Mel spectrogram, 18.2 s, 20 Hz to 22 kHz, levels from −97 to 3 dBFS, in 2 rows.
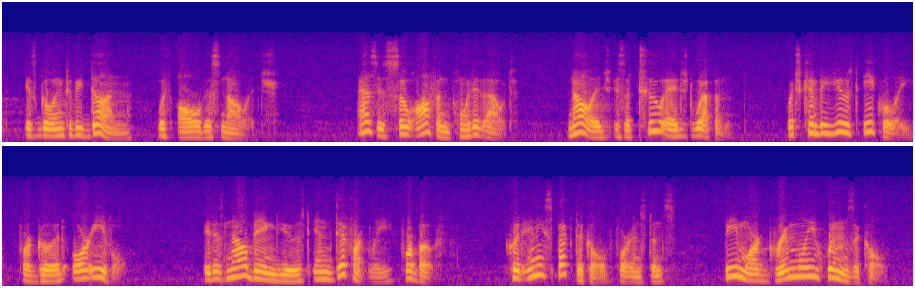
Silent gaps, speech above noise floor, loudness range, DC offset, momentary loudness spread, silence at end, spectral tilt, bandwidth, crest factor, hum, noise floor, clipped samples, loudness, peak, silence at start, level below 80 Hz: none; 40 dB; 2 LU; under 0.1%; 10 LU; 0.3 s; -8.5 dB/octave; 8 kHz; 18 dB; none; -58 dBFS; under 0.1%; -18 LUFS; 0 dBFS; 0.25 s; -66 dBFS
